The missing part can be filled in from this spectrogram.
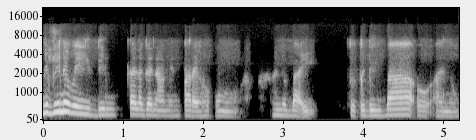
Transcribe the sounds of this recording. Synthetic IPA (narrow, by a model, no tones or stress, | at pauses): nɪbɪnɪwɛjd̪ɪnt̪ɐlɐɡanaːmɪnpɐɾɛːɦo̞kʊŋ | ʔɐnobɐʔɐj | t̪ut̪ʊlojbaʔo̞̰ʔɐ̰no̞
